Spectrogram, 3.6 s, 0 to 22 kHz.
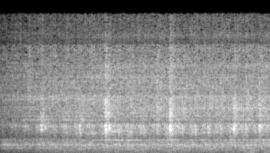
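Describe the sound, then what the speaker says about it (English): A 2007 Honda Odyssey engine idles steadily with the AC compressor engaged, a constant close mechanical hum and whir with faint rhythmic ticking and no voices. "If I plug this in, it should turn on the compressor, and it did."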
